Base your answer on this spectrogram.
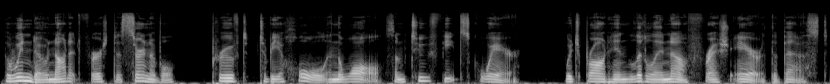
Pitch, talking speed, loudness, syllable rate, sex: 120 Hz, 200 wpm, -19 LUFS, 4.9 syllables/s, male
